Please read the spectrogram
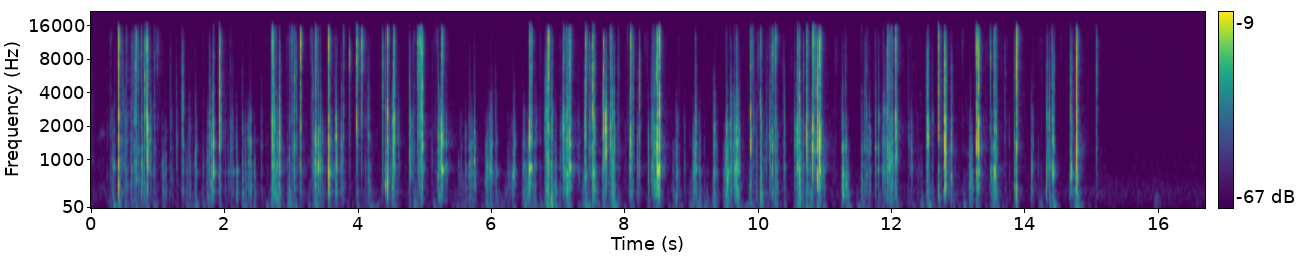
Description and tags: mySound Piramide Rahma
Sound from objects that are beloved to the participant pupils at the Piramide school, Ghent. The source of the sounds has to be guessed.
BE-Piramide, mySound-Rahma, plastic-bottle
